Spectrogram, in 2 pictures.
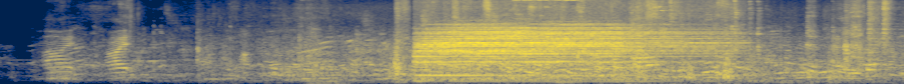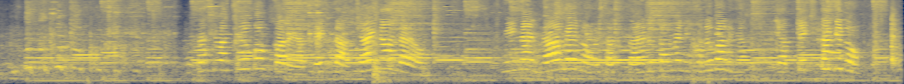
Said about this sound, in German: Ein Mann bestellt Bier in einem Nudelsuppenladen, also in einem Lamenladen, und macht Rabatz, als er keins bekommt. Danach kurze Prügelei, Ende vom Lied, der arme durstige Mann verliert.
